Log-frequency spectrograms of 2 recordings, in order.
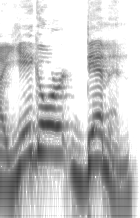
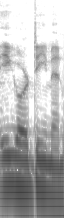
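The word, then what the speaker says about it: Egor Demin: We have uh Brent in the chat saying uh Jaigor Demon, which is how you pronounce his name. It's not Igor Demon, which I wish it was.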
